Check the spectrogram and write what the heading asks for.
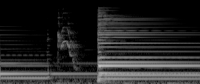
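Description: Olson SJ cedar-top, Indian rosewood acoustic guitar: a plucked chord rings and fades, then about a second in a new chord, the same shape moved one fret down, is struck and rings out.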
